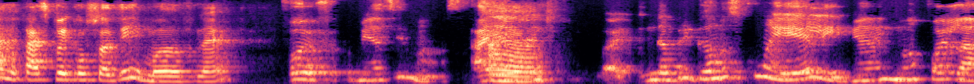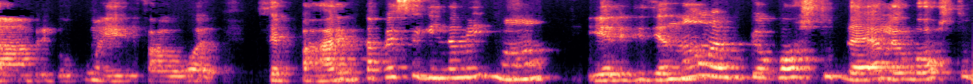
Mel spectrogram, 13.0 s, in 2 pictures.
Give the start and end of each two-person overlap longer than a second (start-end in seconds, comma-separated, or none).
none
